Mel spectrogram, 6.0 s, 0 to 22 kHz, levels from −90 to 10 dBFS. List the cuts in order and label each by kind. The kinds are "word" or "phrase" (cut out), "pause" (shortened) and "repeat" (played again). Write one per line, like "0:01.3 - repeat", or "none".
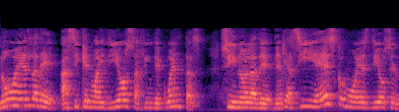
0:04.2 - word

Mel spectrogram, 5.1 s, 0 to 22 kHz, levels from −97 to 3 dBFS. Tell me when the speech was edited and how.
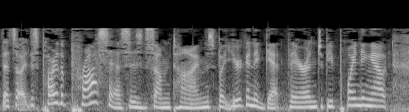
0:01.8 - word

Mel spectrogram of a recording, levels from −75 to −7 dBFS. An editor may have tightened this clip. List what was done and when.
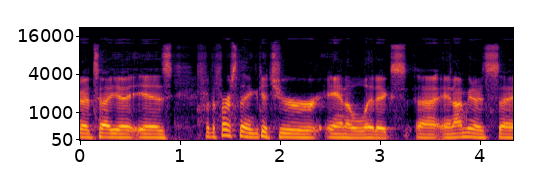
0:01.2 - word
0:01.8 - word

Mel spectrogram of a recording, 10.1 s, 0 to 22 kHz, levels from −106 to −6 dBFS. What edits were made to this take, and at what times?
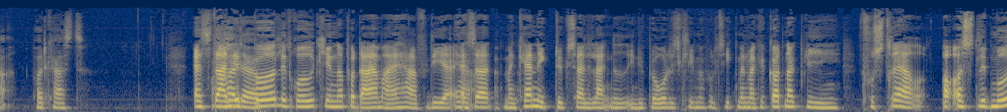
0:08.4 - pause

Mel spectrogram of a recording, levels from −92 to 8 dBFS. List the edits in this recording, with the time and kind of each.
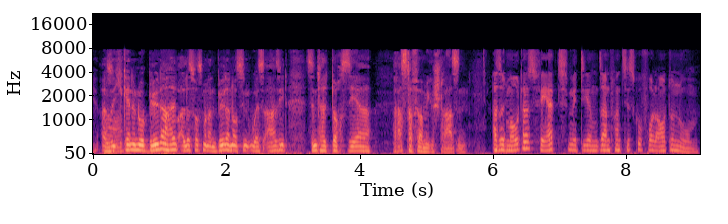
0:01.3 - word
0:04.5 - word
0:06.2 - word
0:07.6 - phrase

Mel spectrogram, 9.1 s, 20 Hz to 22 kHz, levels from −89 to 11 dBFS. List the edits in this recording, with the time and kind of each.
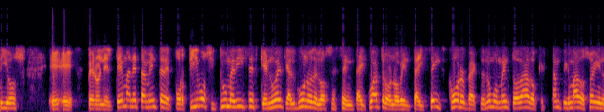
0:04.2 - word

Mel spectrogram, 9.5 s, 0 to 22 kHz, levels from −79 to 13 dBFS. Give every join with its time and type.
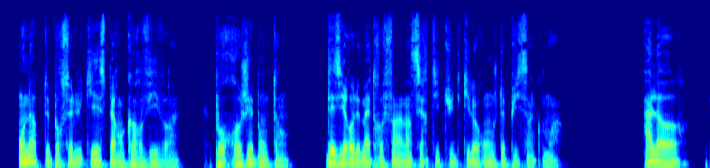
none

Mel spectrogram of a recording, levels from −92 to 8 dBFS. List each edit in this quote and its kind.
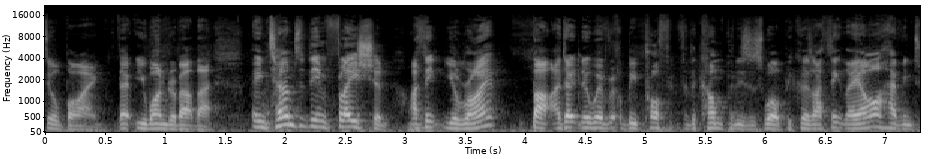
none

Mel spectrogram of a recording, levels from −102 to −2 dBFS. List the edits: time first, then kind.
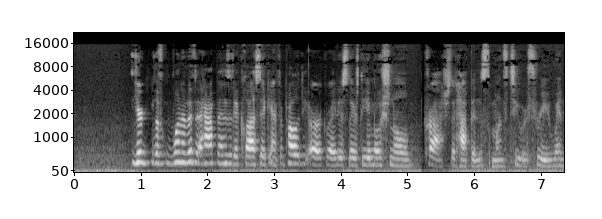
0:01.2 - word
0:01.8 - word
0:02.4 - word
0:04.3 - word
0:06.2 - word

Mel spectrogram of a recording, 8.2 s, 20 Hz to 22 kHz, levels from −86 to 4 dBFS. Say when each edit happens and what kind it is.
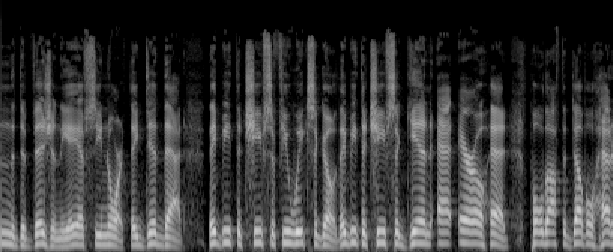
none

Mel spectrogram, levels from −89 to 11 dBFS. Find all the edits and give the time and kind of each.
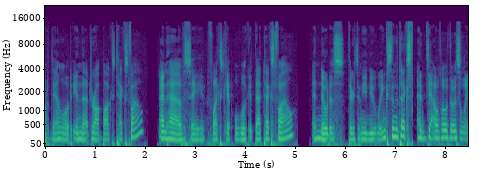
0:05.1 - pause
0:06.1 - word
0:07.4 - word

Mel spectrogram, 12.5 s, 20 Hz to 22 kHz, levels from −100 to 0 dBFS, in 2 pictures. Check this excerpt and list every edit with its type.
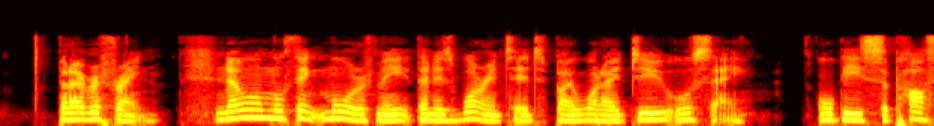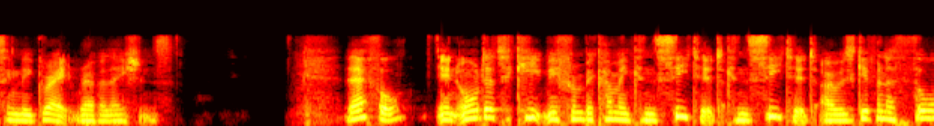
0:01.4 - word
0:05.6 - phrase
0:11.1 - repeat

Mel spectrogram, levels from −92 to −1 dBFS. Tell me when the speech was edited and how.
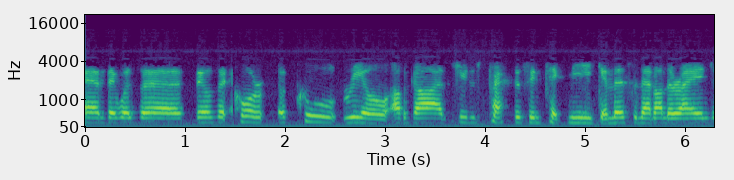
0:01.5 - word
0:03.2 - word
0:03.6 - word

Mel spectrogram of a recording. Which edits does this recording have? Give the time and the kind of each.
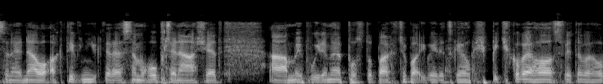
0:01.0 - word
0:04.3 - word
0:04.7 - word

